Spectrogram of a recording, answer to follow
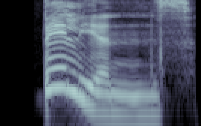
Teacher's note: a final S can be pronounced like a Z, as in billions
